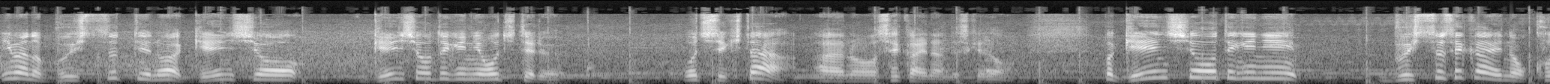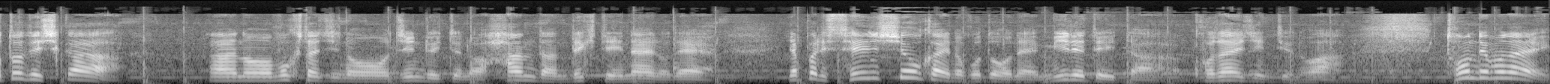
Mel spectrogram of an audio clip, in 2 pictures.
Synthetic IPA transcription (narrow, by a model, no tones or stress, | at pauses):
imano̞bɯ̟ɕi̥t͡sɨt̪ːeiɯ̟no̞βaɡẽɰ̃ɕoː | ɡẽ̞ɰ̃ɕo̞ːt̪̬e̞kʲiɲ̟io̞t͡ɕi̥t̪e̞ɾɯ̟ | ot͡ɕi̥t̪e̞kʲi̥t̪aː | no̞se̞kainãnd̪e̞sɨ̥ke̞d̪o̞maɡẽ̞ɰ̃ɕo̞ːt̪e̞kʲiɲ̟i | bɯ̟ɕi̥t͡sɨse̞kaino̞ko̞t̪o̞d̪e̞ɕi̥kaː | no̞bo̞kɯ̟t̪at͡ɕino̞ʑĩnɾɯit̪ːeiɯ̟no̞ahãnd̪ãnd̪e̞kʲi̥t̪e̞inaino̞d̪e̞ | japːaɾʲisẽ̞ɰ̃ɕo̞ːkaino̞ko̞t̪o̞ːne̞mʲiɾe̞t̪e̞it̪a̰kʰo̞d̪aiʑĩnt̪eiɯ̟no̞βa̰ | t̪ʰõ̞nd̪e̞mo̞nai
